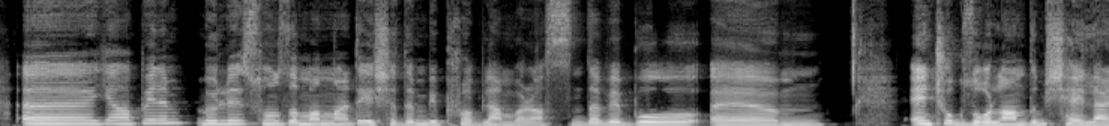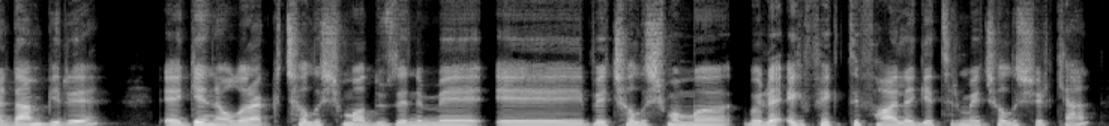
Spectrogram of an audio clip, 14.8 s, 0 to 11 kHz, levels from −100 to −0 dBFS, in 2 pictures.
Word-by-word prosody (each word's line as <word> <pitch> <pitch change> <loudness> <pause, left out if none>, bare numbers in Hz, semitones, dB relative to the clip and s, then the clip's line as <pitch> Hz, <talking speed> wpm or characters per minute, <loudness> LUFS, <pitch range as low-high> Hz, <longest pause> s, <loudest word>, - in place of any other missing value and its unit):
Eee, 245 - +6 0.5
ya, 265 -1 0
benim, 300 0 -2
böyle, 255 +1 +2
son 250 -2 0
zamanlarda 225 -1 +1
yaşadığım 220 -2 -1
bir 220 -1 -1
problem 195 -5 -3
var, 150 - -2
aslında, 180 +9 -3
ve 210 -1 0
bu, 205 0 +4
emm, 180 0 -1 0.6
en 245 +3 +7
çok 245 -3 0
zorlandığım 200 +1 +4
şeylerden 190 -3 +2
biri, 185 - -1 0.4
eee, 185 0 +3
genel 190 0 +2
olarak 170 0 -1
çalışma 185 -1 -3
düzenimi, 175 -1 -2
eee, 165 0 -1
ve 180 -1 -1
çalışmamı, 180 -1 -2
böyle, 175 -3 +1
efektif 200 +2 -4
hâle 165 -2 +2
getirmeye 165 0 -5
çalışırken. 165 -1 -6
190 Hz, 130 wpm, -24 LUFS, 175-215 Hz, 0.6 s, en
